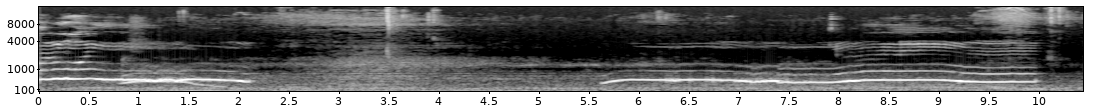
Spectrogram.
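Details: Fight between an orange cat and a striped tabby cat, heard as long, steady, nasal yowls, one wavering howl of about two seconds, a pause, then a second drawn-out wail lasting over four seconds.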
